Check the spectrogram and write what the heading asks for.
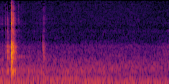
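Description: A plastic dash-top storage lid being pressed shut: a sharp click as it latches just after the start, a fainter click about half a second in, then only a quiet steady background.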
